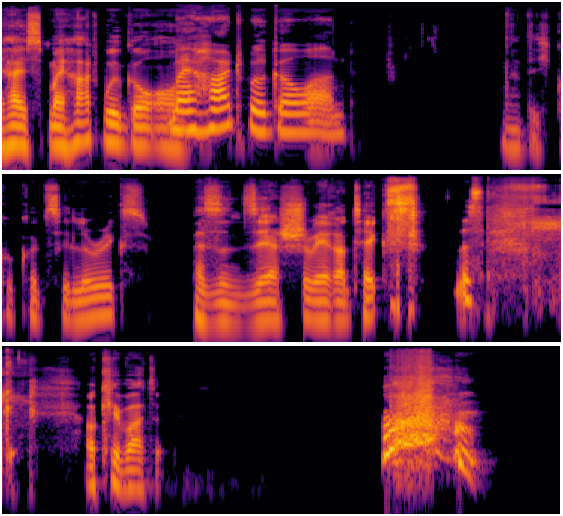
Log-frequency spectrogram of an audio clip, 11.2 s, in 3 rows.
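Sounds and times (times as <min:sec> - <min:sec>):
speech: 0:00.0 - 0:02.4, 0:03.4 - 0:08.7
person sneezing: 0:10.0 - 0:10.7.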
